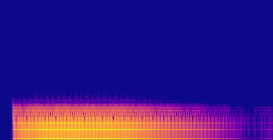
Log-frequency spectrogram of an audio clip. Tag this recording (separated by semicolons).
bass; low; sample; sub; supercollider; wobble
